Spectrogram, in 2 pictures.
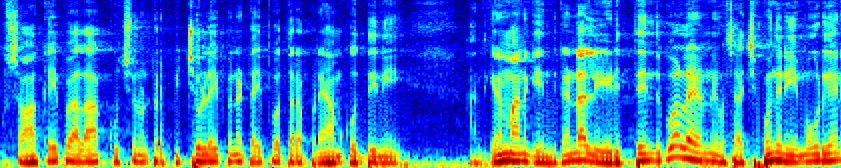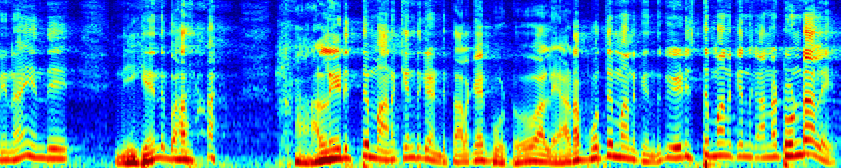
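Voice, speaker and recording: Animated preacher in a reverberant hall. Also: male voice. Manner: animated, rhetorical questions to the congregation; acts out voices of others in sudden pitch swings. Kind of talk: sermon. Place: church or seminar hall.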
